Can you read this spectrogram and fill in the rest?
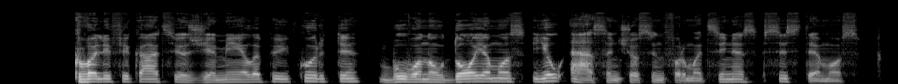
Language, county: Lithuanian, Utena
